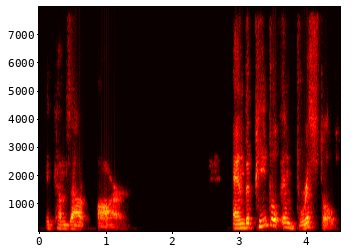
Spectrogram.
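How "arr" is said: "R" as a drawn-out pirate "arr". Shown as a demonstration. Explaining the Bristol sound, "R" as long "arr". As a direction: say "R" slowly, like "aye" turned to "arr". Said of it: "put an R into the I".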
